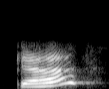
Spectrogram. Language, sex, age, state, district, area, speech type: Kashmiri, female, 30-45, Jammu and Kashmir, Ganderbal, rural, conversation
